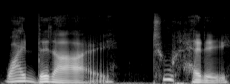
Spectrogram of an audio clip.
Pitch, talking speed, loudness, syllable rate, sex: 115 Hz, 130 wpm, -17 LUFS, 3.2 syllables/s, male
